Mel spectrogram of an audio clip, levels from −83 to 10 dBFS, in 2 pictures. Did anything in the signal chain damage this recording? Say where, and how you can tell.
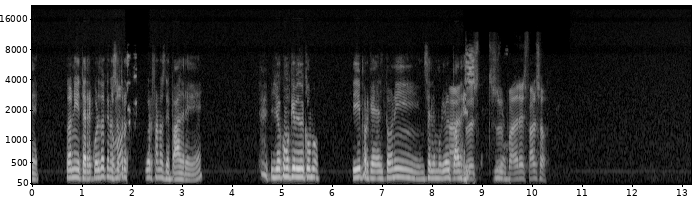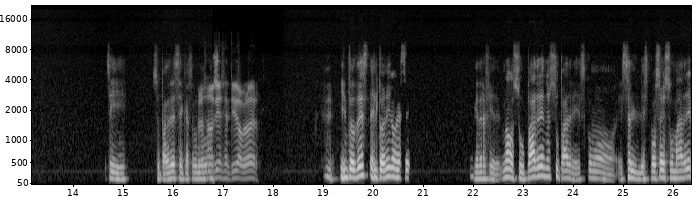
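Yes. Echo leak at 1.91, 8.66, 9.46 and 16.83 s: faint copies trail 308 ms behind, likely residual echo from call processing. On a spectrogram they appear as ghost harmonics.

Speech suppressed in double talk at 1.93–2.32, 8.68–9.28 and 16.85–17.22 s: the waveform envelope collapses by roughly 35 to 40 dB, likely the echo canceller ducking both talkers.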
